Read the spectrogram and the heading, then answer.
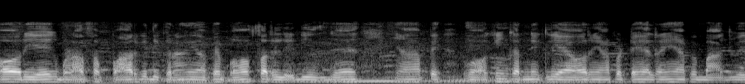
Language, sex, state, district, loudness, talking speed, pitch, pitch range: Hindi, male, Odisha, Malkangiri, -19 LUFS, 250 wpm, 115 Hz, 110-120 Hz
